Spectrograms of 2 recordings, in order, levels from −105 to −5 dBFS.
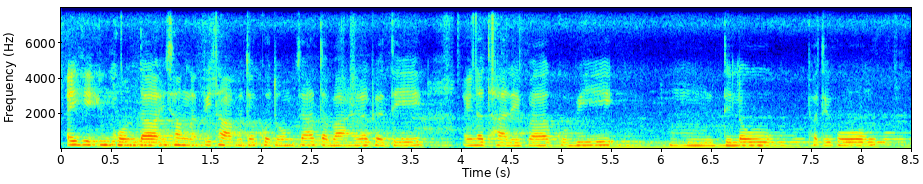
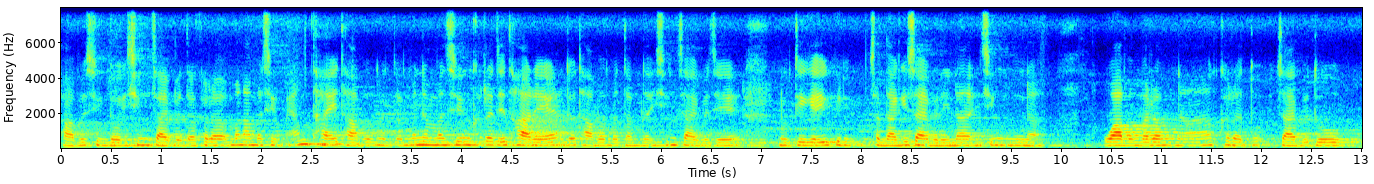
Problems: background sounds at intervals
